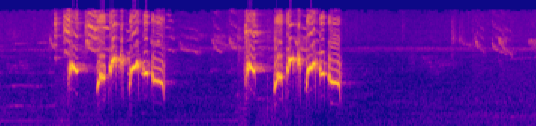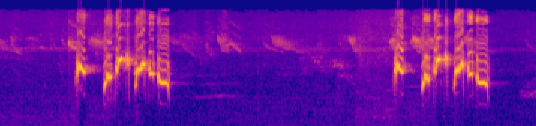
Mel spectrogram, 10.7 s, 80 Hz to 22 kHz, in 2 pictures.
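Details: Morning song of a red-whiskered bulbul from 2021, meant as a model for training birds: four quick rattling phrases of rich, slurred whistles, each roughly a second long, spaced two to three seconds apart over a low hum.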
